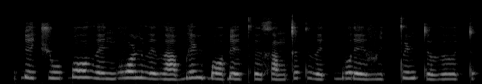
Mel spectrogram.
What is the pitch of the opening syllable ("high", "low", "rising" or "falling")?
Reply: low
